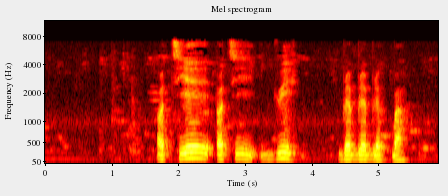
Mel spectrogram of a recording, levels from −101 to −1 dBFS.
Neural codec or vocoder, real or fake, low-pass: none; real; 7.2 kHz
